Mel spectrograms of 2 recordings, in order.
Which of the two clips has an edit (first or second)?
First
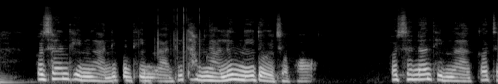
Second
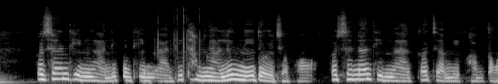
second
